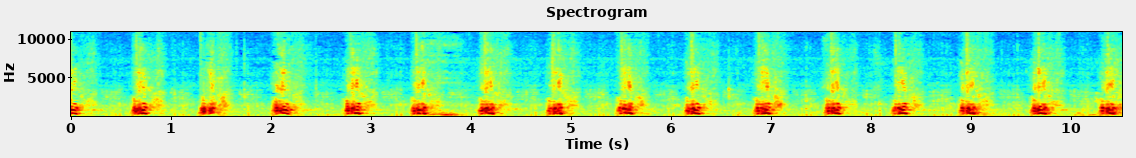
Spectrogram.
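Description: Belgian Malinois barking at a helper in the blind during a Schutzhund bark-and-hold, a steady, regular run of single barks at about three every two seconds. The continuous barking is the dog guarding the cornered helper and signalling the handler without biting.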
